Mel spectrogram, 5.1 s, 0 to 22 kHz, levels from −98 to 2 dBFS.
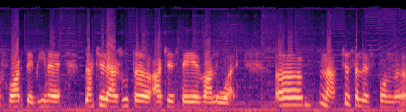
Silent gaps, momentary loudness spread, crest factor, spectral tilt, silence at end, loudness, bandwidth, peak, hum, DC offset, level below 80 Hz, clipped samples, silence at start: none; 7 LU; 14 dB; -5.5 dB/octave; 0 s; -15 LUFS; 12.5 kHz; -2 dBFS; none; under 0.1%; -42 dBFS; under 0.1%; 0.1 s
